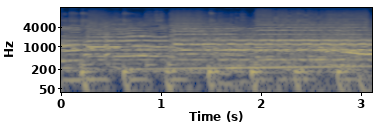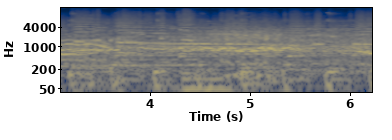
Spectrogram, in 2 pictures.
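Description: A 1970s-style TV chase score led by brass, with tyres squealing in the second half as a car swerves.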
